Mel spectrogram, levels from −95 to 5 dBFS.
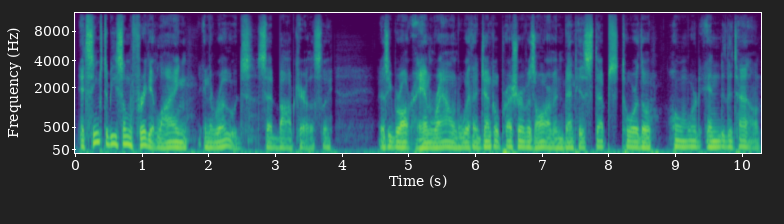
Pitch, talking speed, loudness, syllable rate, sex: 95 Hz, 210 wpm, -19 LUFS, 5.5 syllables/s, male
